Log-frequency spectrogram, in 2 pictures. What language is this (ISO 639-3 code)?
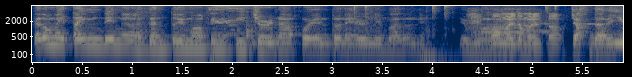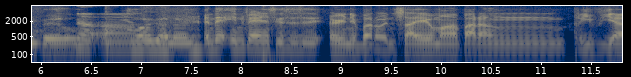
fil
